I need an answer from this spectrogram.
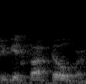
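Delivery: ordinary talk, nothing marked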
